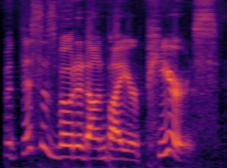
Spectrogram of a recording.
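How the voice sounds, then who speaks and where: A woman's voice: medium pitch, big pitch swings, a little slow, highs cut off. A woman co-hosting a virtual awards show, chiming in with friendly questions. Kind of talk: casual interview questions.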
